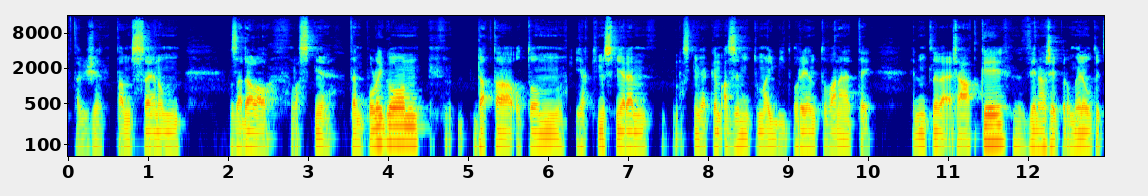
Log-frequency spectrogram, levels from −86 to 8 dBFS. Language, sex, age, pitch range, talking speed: Czech, male, 40-59, 80-95 Hz, 125 wpm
